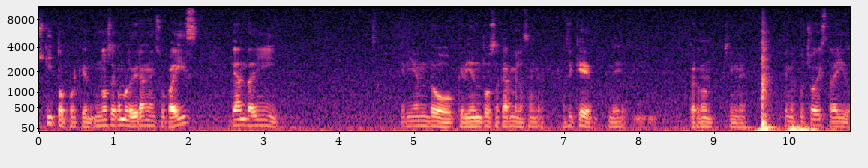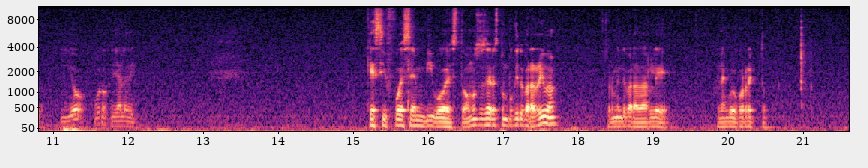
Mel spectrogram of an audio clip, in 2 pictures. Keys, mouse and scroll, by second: 13.8-14.2 scroll down 2, 14.4 middle click, 15.8-19.2 drag, 19.2-19.5 scroll down 2, 19.7 middle click, 20.4 Tab, 21.2 middle click.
